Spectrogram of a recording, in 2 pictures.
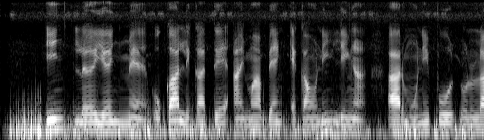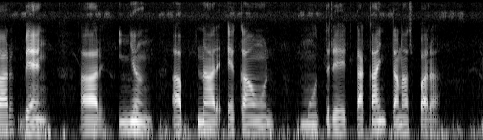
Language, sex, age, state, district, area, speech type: Santali, male, 18-30, West Bengal, Birbhum, rural, read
